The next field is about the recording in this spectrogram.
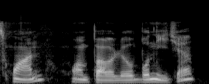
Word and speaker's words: Juan Pablo Bonilla: As you mentioned, my name is Juan Pablo Bonilla. Sometimes it's a hard name to pronounce, but it's a Spanish name, of course.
